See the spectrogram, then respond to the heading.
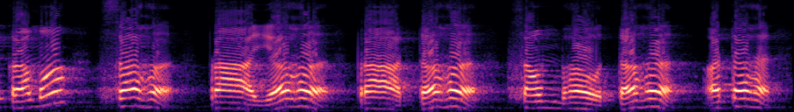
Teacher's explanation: ये विसर्ग में ह का बोध कराता है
